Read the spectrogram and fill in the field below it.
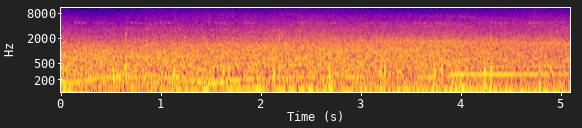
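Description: Footsteps tap on a brick path.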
